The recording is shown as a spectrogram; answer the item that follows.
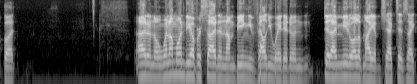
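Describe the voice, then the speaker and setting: Animated New man telling a story. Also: a little high, clear, resonant tone, no echo. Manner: laughing, swears freely, repeats himself. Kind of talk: casual conversation, storytelling.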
